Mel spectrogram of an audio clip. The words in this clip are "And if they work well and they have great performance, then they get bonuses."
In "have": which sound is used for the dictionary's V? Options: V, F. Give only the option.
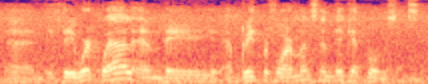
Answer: V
